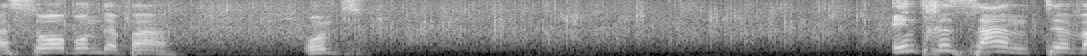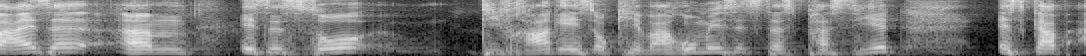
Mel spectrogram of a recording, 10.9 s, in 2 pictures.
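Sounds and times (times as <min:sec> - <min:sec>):
speech: 0:00.0 - 0:01.9, 0:04.4 - 0:10.8
audience applause: 0:00.0 - 0:05.7.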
